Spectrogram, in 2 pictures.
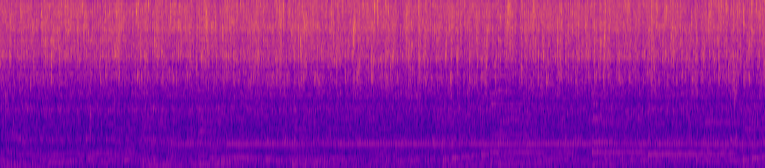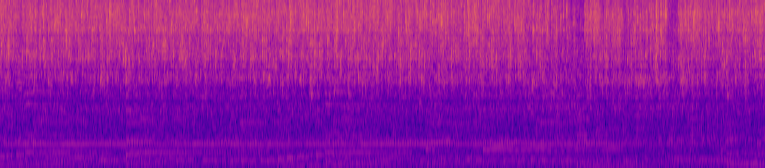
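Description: Tap water running at full pressure from a bathtub spout into the tub, a steady even rush and splash. Gentle, slow background music with long held notes plays under it.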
